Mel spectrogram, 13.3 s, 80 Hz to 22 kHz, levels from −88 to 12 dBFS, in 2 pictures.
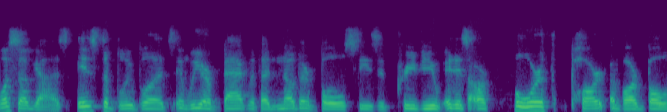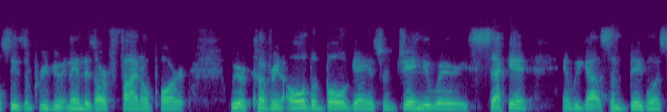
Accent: American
